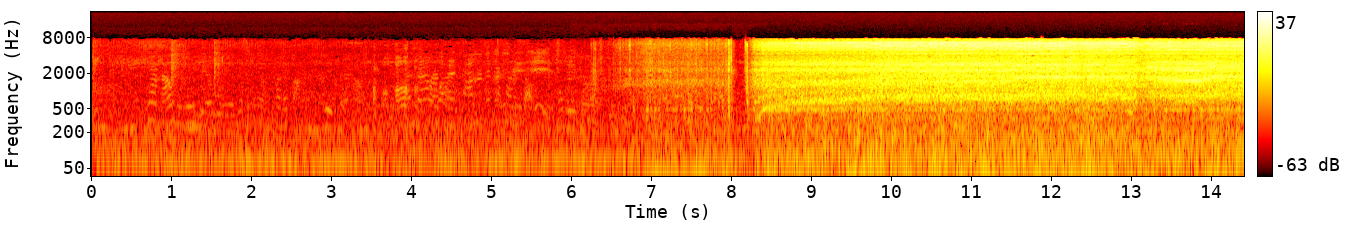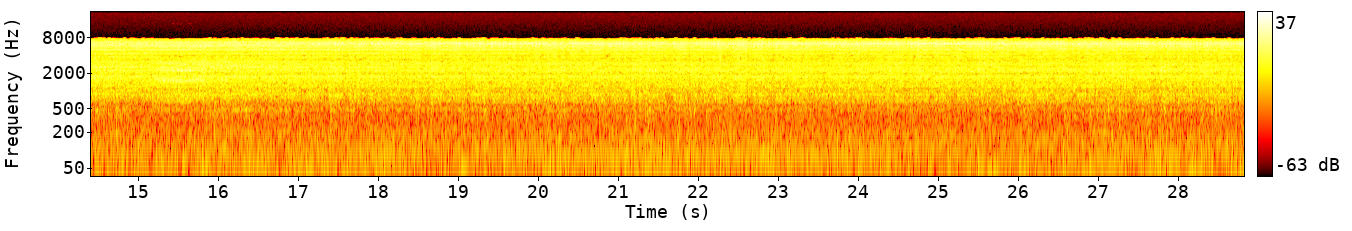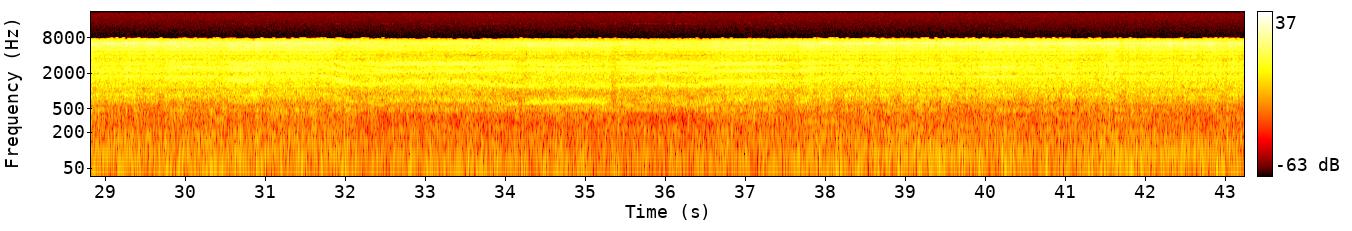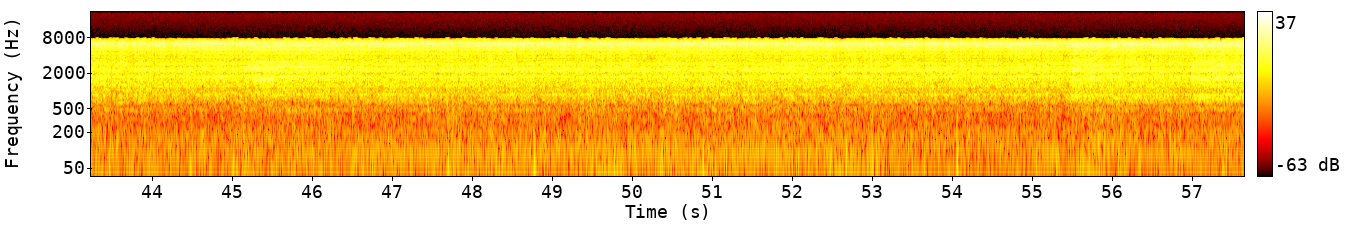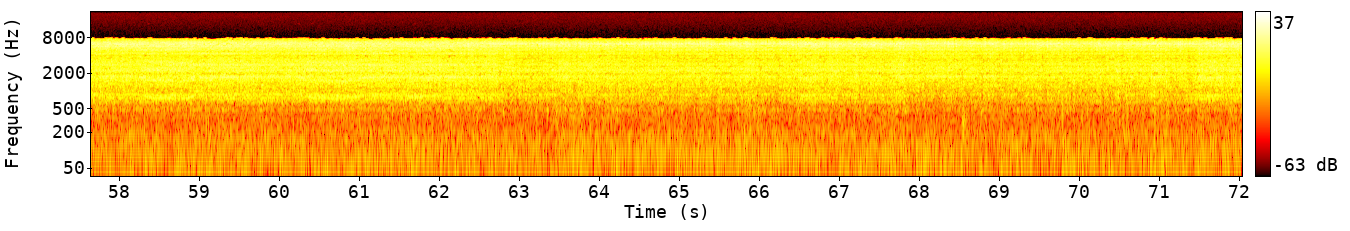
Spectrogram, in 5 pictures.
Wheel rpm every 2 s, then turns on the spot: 0, 0, 0, 10, 80, 190, 230, 230, 230, 230, 230, 230, 230, 230, 230, 230, 190, 160, 170, 220, 230, 230, 230, 230, 230, 240, 230, 230, 230, 230, 230, 230, 230, 230, 230, 230.
6-8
